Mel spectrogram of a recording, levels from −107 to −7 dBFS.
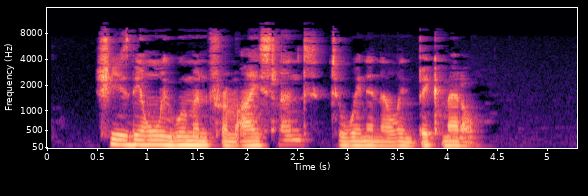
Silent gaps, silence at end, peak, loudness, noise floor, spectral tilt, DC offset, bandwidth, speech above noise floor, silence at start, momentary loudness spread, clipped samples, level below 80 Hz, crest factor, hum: none; 1 s; -2 dBFS; -20 LUFS; -71 dBFS; -5 dB/octave; under 0.1%; 9.4 kHz; 52 dB; 0.5 s; 9 LU; under 0.1%; -44 dBFS; 18 dB; none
